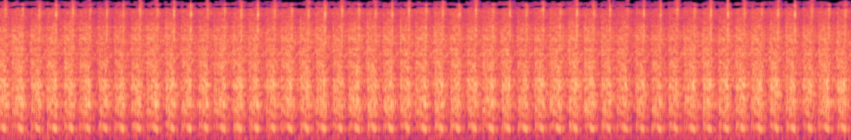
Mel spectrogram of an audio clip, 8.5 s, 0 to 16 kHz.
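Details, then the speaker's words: BMW N47 diesel after timing chain replacement, battery charged overnight: steady, even cranking about one and a half beats a second with no catch yet, extended cranking while fuel pressure builds to the rail and injectors. "obviously it did do a lot of cranking before it finally fired up and that's because it had to wait for the fuel pressure to build up and finally get to the fuel rail into the injectors and obviously into the cylinders"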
